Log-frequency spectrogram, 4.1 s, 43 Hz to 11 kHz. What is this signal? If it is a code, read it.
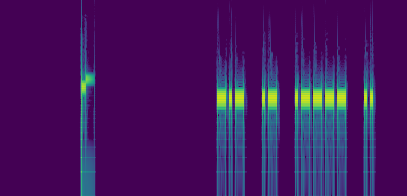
Morse code, heard as a keyed tone, about 40 wpm, spaced as for 29 wpm, 700 Hz. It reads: KA1I
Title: USA Call Signs - 2x Character Spacing - 40wpm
